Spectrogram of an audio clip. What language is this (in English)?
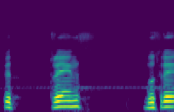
Urdu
